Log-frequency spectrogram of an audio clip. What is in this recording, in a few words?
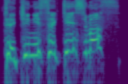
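ATTACK, Japanese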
